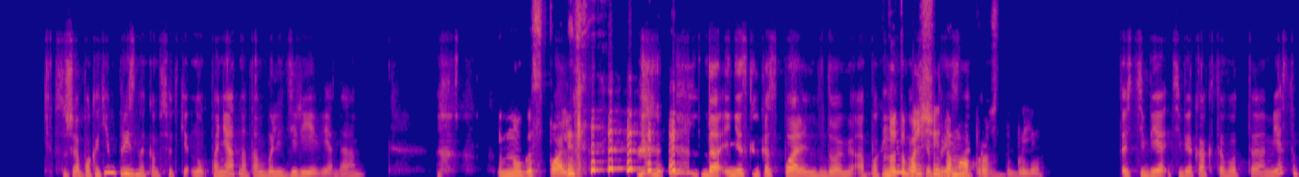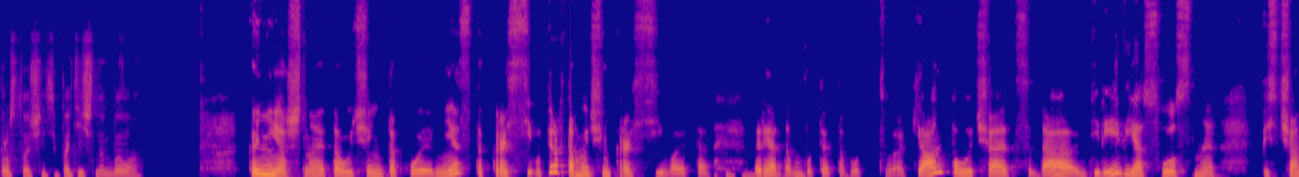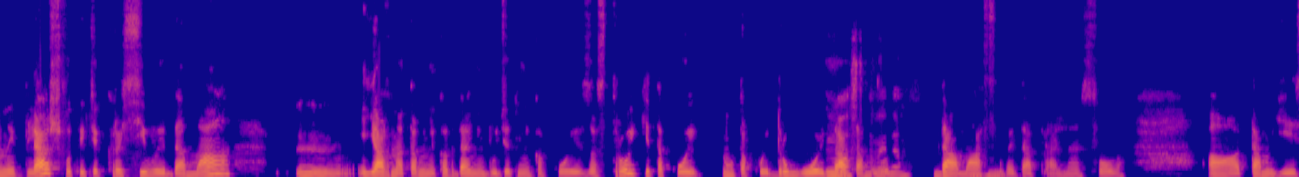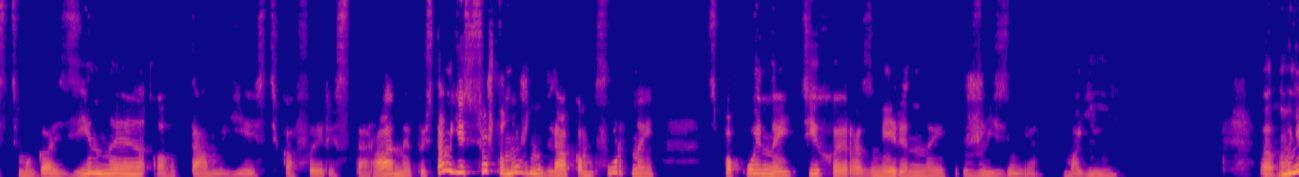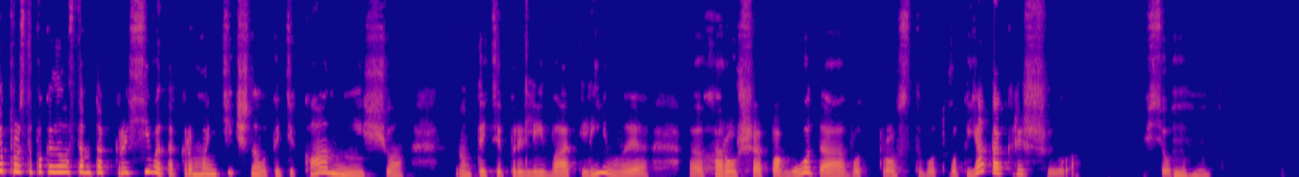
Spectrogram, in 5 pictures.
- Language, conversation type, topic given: Russian, podcast, Расскажи о месте, где ты чувствовал(а) себя чужим(ой), но тебя приняли как своего(ю)?
- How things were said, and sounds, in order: giggle; laugh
